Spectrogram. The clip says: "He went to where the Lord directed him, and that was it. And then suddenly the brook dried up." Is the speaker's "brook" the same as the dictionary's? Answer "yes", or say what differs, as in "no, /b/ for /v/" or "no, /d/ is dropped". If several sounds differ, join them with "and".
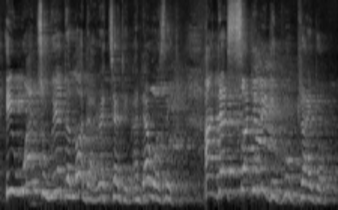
no, /ɹ/ is dropped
